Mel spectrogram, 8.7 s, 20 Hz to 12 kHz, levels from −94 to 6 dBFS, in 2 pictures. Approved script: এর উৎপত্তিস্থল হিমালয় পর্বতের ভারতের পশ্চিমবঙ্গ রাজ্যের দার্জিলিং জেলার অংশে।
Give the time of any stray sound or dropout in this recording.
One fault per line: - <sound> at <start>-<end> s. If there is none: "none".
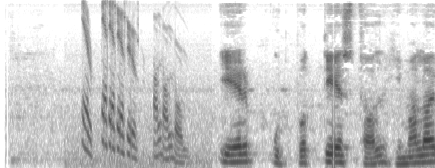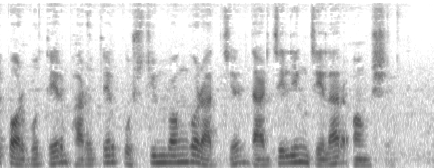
- chirp at 0.8-2.0 s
